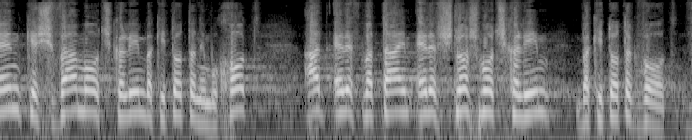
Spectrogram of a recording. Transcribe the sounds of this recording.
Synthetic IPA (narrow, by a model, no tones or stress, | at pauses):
enkeʃvamo̞ːtʃkalimbekito̞thane̞muχo̞t | ʔade̞le̞fmataimʔe̞lefʃlo̞ʃmo̞ːt̪ʃkalim | bekito̞taɡvootv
